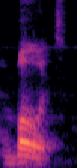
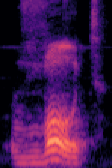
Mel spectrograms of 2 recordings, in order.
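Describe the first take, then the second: First: The word begins with a B sound. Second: The word begins with a breathy V sound. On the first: The speaker calls it wrong. "not boat" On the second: The speaker calls it right. "it should be pronounced with a V, with some air"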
